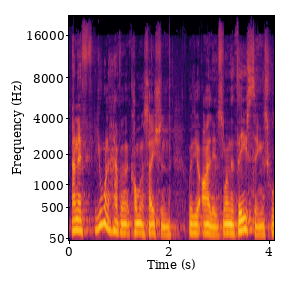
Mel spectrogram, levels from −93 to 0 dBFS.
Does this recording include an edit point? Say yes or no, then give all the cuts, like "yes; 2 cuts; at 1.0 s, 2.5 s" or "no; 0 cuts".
yes; 1 cut; at 3.1 s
